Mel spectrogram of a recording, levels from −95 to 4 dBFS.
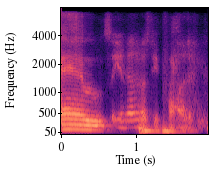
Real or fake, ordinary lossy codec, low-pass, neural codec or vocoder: fake; MP3, 64 kbps; 7.2 kHz; codec, 24 kHz, 0.9 kbps, WavTokenizer, large speech release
